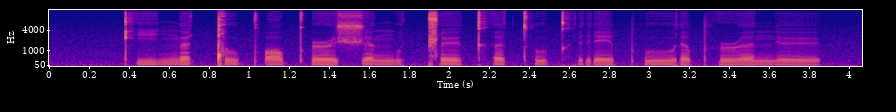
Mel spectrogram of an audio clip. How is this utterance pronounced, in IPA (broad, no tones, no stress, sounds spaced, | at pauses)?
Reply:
kʰ i ŋ œ ǃ u pʼ ɔ pʼ ə˞ ʃ œ ŋ u ǁ ø kʰ ə tʼ u kʰ r e pʼ u ɾ ə pʰ ɹ ə n ø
